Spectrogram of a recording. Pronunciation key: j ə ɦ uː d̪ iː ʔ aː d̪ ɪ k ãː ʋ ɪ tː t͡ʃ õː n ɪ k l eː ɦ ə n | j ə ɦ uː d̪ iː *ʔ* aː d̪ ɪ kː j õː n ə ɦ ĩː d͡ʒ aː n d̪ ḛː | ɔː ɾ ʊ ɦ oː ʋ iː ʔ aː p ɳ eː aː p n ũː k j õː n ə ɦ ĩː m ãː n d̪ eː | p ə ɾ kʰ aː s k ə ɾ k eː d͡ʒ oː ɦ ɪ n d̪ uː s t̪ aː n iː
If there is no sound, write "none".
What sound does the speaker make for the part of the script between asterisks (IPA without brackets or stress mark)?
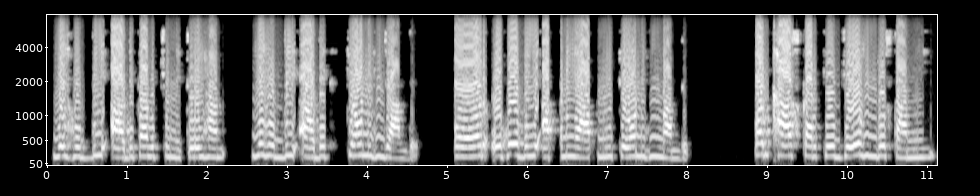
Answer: ʔ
